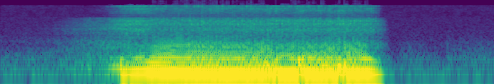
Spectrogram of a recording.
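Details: Person napping on a couch, very loud snoring that leaves the throat a little sore, one loud deep rattling breath over a second long; snoring.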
